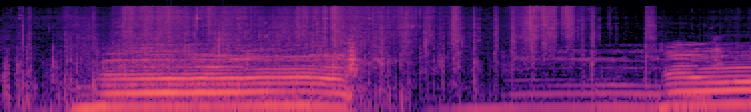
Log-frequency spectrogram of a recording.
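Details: Highland cattle on a Finnish farm getting bread; a loud harmonic moo of about two seconds, followed by a softer, lower moo and the start of another, overlapping and deep.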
